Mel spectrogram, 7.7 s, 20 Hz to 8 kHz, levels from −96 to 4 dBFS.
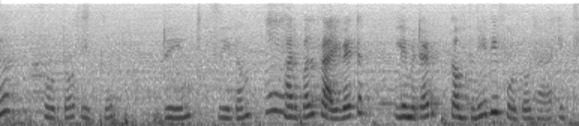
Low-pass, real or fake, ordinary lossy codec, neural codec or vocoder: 7.2 kHz; fake; none; codec, 16 kHz in and 24 kHz out, 1 kbps, XY-Tokenizer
